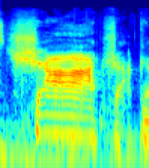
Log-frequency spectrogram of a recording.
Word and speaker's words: Čačak: And I end up getting a bunch from like Čačak. – Yeah, you know? Well, you said that right. – Well, you know what? Because I said it wrong 1,000 times, and then someone said, no, it's Čačak.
